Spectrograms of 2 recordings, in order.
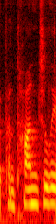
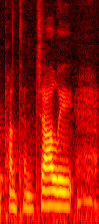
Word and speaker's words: Patanjali: thousands of years old compiled by Patanjali or Ponton jolly depending on your pronunciation and they are here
